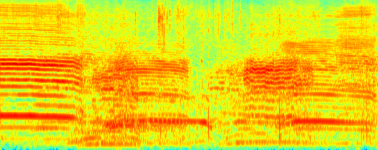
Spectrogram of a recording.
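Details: Sheep responding to a farmer's calls, loud drawn-out quavering bleats, one ending near two seconds and another starting soon after, with other sheep bleating faintly underneath.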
